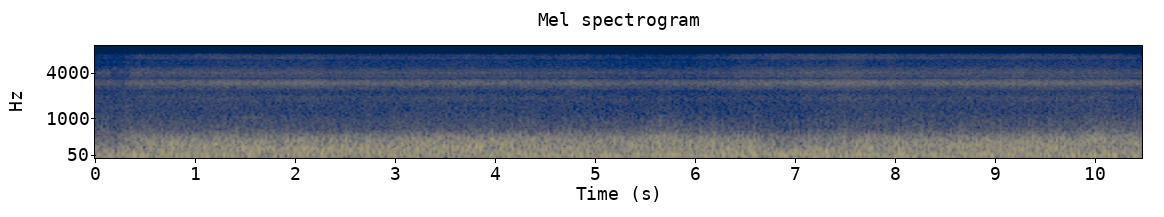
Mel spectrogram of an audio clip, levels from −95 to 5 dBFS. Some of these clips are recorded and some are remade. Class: recorded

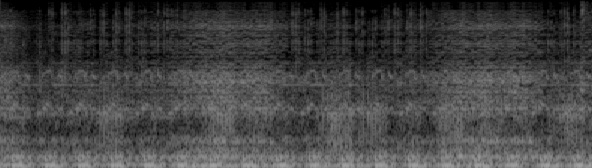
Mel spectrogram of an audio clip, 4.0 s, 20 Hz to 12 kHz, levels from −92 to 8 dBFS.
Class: recorded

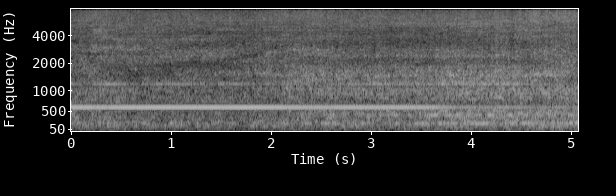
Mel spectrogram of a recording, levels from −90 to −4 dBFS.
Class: recorded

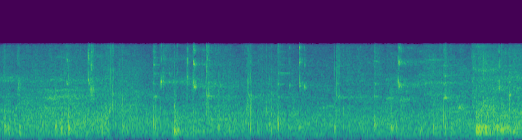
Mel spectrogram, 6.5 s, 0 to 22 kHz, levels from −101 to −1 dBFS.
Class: recorded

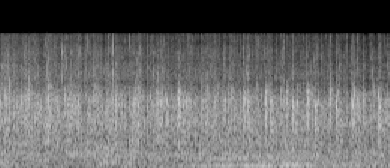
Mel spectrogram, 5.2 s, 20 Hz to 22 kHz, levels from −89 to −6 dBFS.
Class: recorded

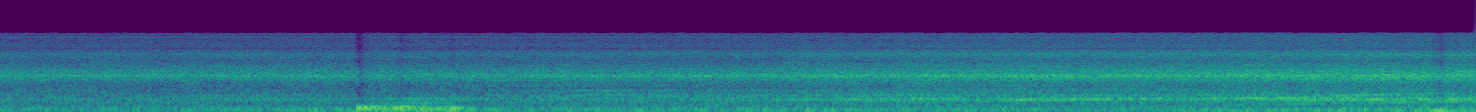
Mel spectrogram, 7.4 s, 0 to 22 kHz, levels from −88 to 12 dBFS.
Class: recorded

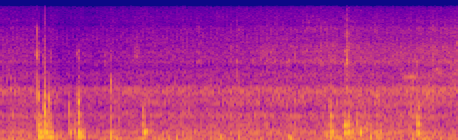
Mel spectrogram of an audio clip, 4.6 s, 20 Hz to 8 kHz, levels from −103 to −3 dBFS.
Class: recorded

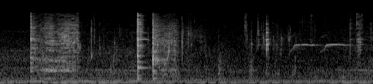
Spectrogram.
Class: recorded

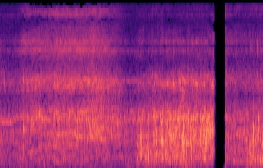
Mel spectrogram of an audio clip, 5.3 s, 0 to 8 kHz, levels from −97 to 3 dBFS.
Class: remade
